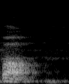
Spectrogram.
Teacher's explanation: पूरा बल होंठों के ऊपर पड़ रहा है और वही उसका उच्चारण स्थान होगा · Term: ओष्ठ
